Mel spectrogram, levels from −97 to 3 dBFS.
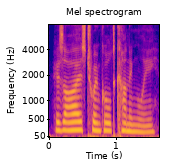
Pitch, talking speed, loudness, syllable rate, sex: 195 Hz, 145 wpm, -14 LUFS, 4.5 syllables/s, female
